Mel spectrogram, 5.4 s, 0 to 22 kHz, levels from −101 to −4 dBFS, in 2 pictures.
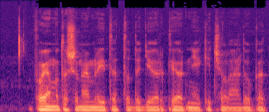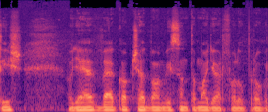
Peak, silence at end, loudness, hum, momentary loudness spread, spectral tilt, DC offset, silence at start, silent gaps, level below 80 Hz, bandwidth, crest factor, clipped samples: -4 dBFS; 0 s; -26 LUFS; none; 8 LU; -4.5 dB/octave; under 0.1%; 0.2 s; none; -40 dBFS; over 20 kHz; 22 dB; under 0.1%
